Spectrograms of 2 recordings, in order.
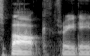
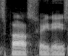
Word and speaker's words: Sparc3d: Okay, so I finally succumbed to putting faces through the it's actually pronounced Spark 3D, not Spar 3D.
